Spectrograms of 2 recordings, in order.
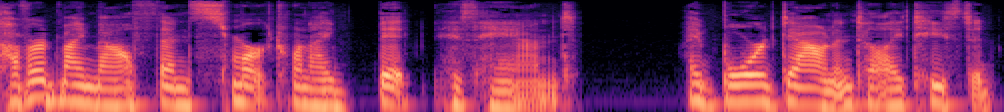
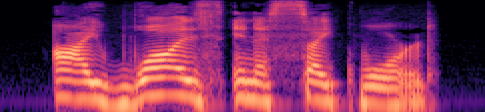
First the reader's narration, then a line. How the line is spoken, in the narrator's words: I snapped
